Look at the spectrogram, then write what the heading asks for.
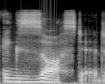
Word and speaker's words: exhausted: The h is silent and the x takes on a voiced g and z sound.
